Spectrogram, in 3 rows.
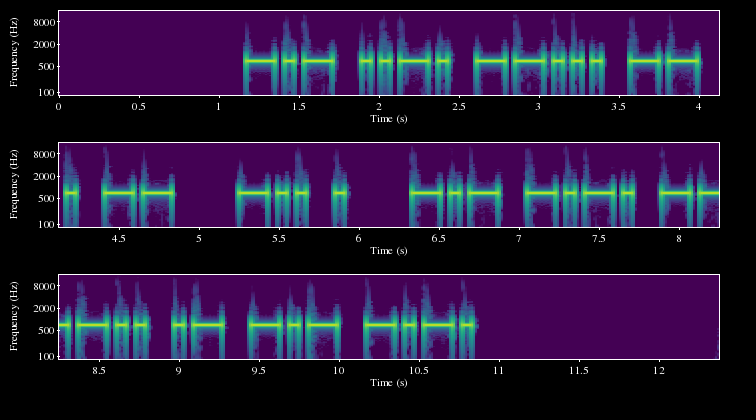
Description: Morse code, heard as a keyed tone, about 21 wpm, 700 Hz. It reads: KF7MEM DE KC8AKC
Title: USA Callsign DE Callsign - 6 Characters - 20wpm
